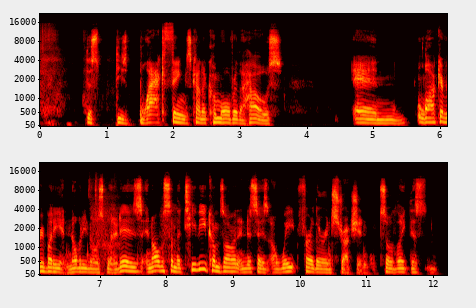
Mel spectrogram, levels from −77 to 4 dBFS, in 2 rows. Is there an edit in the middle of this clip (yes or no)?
yes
